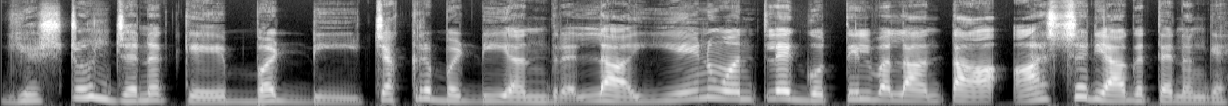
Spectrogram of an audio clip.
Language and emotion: Kannada, surprised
